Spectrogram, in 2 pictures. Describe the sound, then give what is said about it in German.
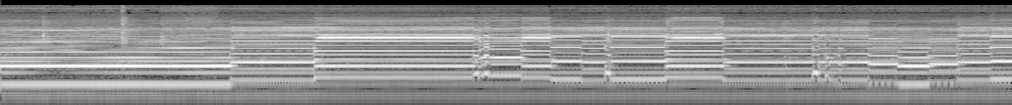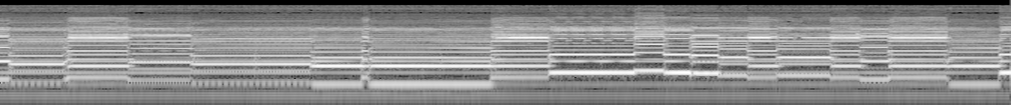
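A tenor Hümmelchen, a small German bagpipe pitched an octave below the soprano Hümmelchen, plays a lively tune over a steady low drone, its reedy, buzzing chanter notes shifting quickly with a continuous, unbroken tone throughout. “Instrumentenvorstellung: Hümmelchen”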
